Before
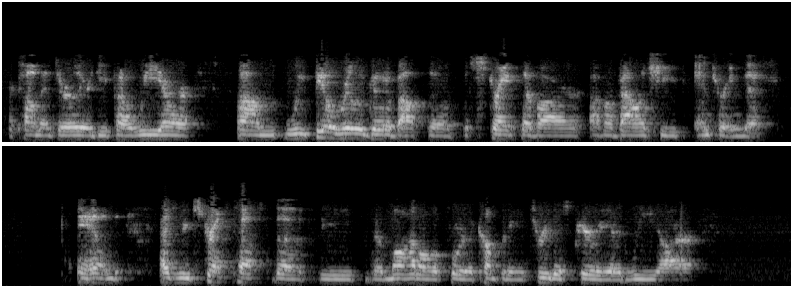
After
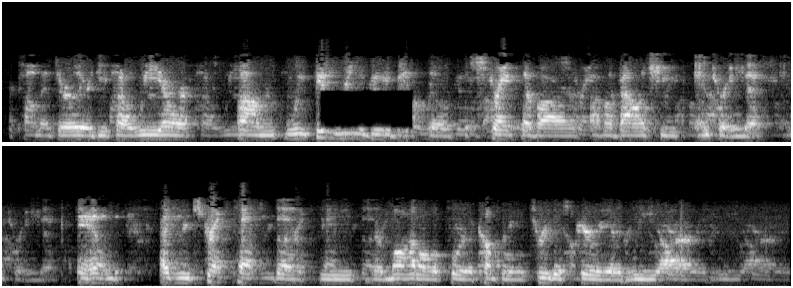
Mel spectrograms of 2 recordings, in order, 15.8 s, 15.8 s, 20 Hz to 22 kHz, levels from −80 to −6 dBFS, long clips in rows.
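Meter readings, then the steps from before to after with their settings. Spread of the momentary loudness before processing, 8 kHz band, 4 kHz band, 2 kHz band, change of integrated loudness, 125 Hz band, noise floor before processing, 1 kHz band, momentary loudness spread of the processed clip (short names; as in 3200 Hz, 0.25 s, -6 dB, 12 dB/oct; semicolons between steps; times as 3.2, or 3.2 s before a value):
11 LU, n/a, +11.0 dB, +11.5 dB, +11.0 dB, +12.0 dB, -68 dBFS, +11.5 dB, 15 LU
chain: feedback echo 0.847 s, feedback 29%, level -18 dB; AGC gain up to 14 dB; spectral delete 3.17–4.12, 380–1700 Hz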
